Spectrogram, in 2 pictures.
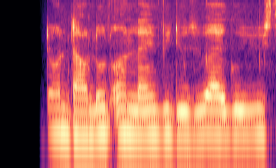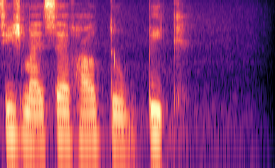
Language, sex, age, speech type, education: Nigerian Pidgin, female, 30-45, spontaneous, tertiary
